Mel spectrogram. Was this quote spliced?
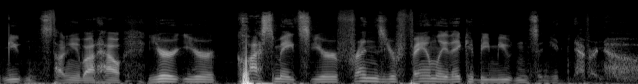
no; 0 cuts

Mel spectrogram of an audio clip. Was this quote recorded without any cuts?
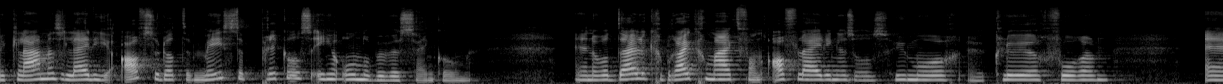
yes; 0 cuts

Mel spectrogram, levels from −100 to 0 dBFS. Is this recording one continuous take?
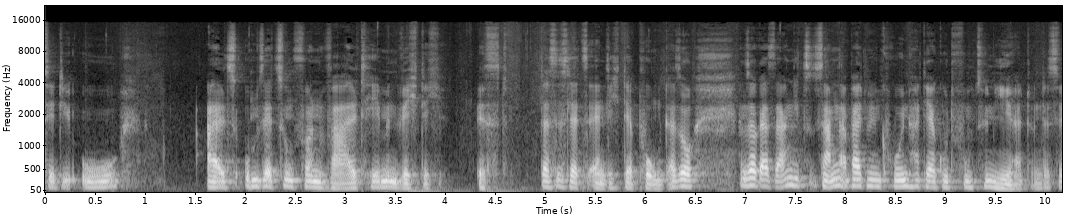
yes; 0 cuts

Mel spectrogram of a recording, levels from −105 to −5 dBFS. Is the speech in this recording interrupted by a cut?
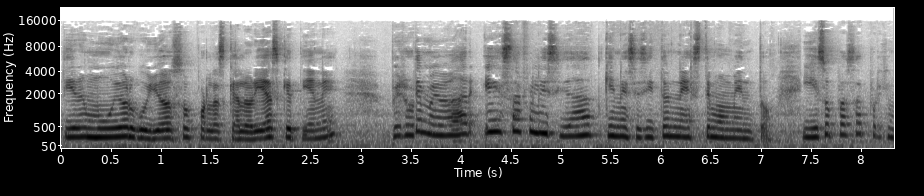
yes; 2 cuts; at 3.5 s, 7.4 s

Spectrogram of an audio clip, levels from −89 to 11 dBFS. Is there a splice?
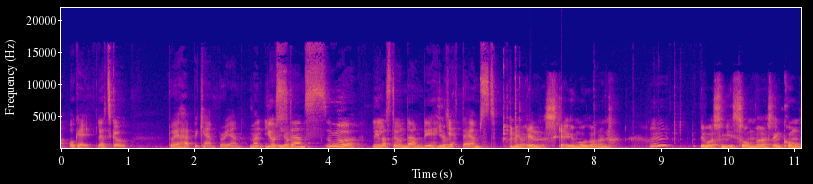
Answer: no; 0 cuts

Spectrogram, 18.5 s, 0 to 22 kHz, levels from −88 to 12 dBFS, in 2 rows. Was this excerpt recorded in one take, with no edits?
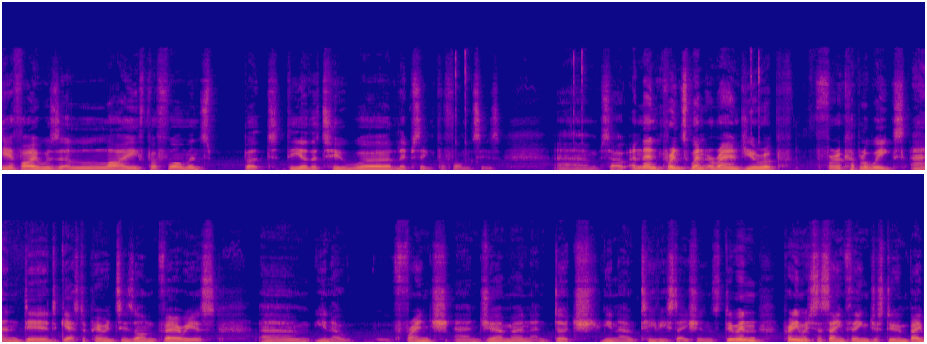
yes; 0 cuts

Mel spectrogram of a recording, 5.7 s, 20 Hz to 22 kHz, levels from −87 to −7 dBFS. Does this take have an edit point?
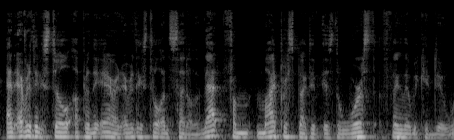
no; 0 cuts

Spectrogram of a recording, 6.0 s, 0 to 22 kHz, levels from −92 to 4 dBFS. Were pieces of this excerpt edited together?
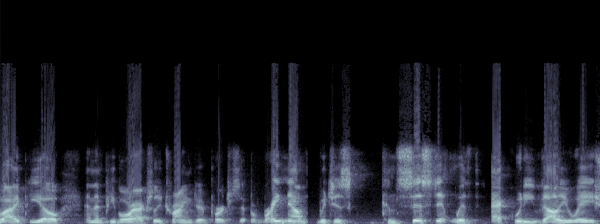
yes; 1 cut; at 3.0 s

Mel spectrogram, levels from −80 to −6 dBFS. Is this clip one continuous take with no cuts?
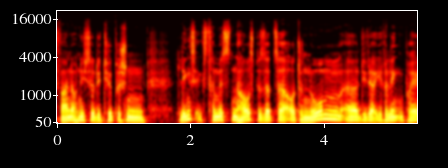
yes; 0 cuts

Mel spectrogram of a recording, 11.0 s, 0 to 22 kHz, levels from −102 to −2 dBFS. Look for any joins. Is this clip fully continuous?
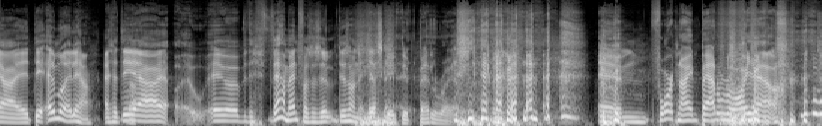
yes; 0 cuts

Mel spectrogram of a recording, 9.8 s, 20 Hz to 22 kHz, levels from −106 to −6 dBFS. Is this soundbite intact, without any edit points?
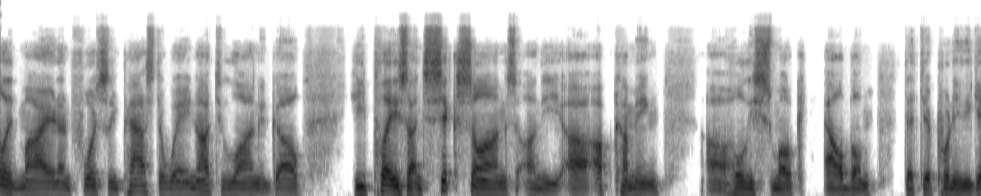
no; 1 cut; at 3.4 s

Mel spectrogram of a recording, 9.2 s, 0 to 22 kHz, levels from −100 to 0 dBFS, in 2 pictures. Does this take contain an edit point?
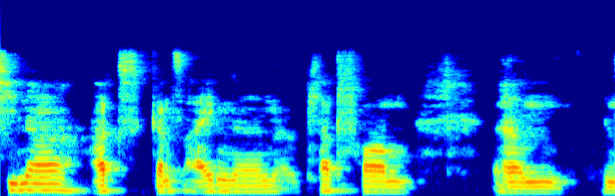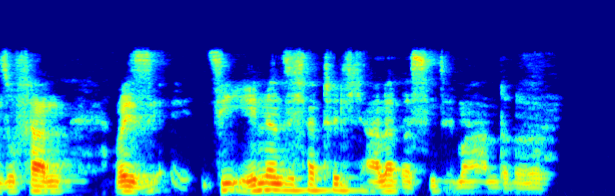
no; 0 cuts

